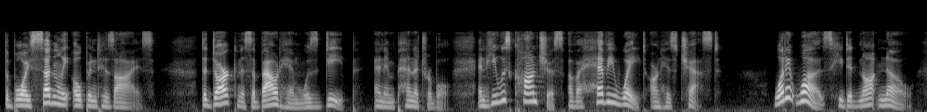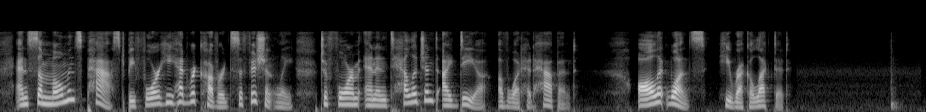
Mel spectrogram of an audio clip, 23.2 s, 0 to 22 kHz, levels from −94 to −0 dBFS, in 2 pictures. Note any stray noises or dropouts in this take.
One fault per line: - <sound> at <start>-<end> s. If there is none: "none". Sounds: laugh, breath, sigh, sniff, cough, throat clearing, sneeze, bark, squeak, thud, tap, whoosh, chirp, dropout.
- thud at 22.7-22.9 s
